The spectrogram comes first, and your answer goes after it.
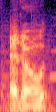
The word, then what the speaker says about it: EDO: That is how you pronounce it, by the way, if you go onto the Project Ignis Discord, they actually tell you it's Edo, E-H-D-O.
